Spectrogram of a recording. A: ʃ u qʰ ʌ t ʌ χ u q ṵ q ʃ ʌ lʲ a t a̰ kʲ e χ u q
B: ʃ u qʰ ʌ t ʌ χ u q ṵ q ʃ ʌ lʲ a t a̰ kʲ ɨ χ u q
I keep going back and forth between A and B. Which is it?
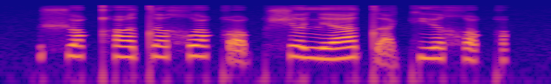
B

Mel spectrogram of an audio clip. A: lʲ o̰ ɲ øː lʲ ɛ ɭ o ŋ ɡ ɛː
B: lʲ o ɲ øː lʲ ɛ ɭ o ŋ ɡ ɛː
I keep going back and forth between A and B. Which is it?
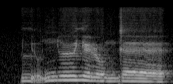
A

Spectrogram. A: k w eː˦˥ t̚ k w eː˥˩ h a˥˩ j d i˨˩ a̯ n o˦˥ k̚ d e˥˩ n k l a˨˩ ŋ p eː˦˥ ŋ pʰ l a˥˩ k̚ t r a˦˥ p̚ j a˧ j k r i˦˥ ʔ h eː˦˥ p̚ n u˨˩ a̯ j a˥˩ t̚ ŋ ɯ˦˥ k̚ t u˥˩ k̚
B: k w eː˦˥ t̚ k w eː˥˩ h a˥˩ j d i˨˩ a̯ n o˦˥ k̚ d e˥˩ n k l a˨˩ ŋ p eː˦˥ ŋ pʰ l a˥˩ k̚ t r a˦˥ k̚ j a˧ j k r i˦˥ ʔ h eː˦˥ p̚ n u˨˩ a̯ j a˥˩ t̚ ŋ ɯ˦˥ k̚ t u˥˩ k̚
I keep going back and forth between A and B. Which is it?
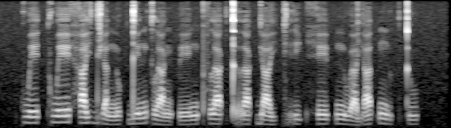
B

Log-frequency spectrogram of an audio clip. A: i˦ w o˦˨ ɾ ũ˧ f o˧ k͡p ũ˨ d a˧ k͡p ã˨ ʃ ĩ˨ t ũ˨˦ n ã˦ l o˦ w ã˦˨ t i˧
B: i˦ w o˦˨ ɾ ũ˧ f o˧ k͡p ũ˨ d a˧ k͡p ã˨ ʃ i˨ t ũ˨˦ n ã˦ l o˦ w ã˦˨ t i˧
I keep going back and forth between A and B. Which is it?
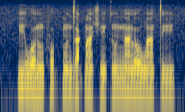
A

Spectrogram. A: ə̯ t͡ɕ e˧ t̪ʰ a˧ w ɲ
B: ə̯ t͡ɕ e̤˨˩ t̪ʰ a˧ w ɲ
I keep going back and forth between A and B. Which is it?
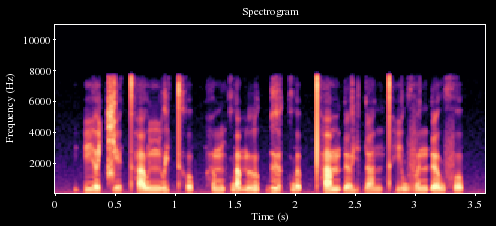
B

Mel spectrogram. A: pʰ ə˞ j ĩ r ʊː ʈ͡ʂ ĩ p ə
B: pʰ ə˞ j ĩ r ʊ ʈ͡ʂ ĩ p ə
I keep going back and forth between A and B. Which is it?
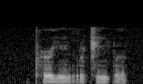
B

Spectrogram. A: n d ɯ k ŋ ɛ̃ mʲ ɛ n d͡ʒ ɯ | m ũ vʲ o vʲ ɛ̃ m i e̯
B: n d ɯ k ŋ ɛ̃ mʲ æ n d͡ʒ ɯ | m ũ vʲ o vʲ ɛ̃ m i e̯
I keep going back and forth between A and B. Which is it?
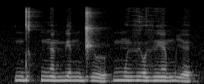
A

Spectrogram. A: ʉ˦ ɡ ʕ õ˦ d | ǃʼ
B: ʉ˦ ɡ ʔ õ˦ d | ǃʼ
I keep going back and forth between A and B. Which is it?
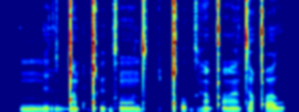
B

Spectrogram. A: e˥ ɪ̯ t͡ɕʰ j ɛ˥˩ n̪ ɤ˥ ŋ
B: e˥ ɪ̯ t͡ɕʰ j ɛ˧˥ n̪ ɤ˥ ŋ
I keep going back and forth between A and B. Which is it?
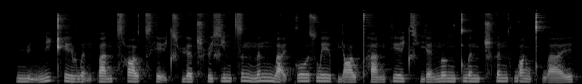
B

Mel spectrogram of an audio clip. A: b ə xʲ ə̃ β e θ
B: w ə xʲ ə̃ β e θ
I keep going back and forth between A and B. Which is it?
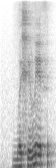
A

